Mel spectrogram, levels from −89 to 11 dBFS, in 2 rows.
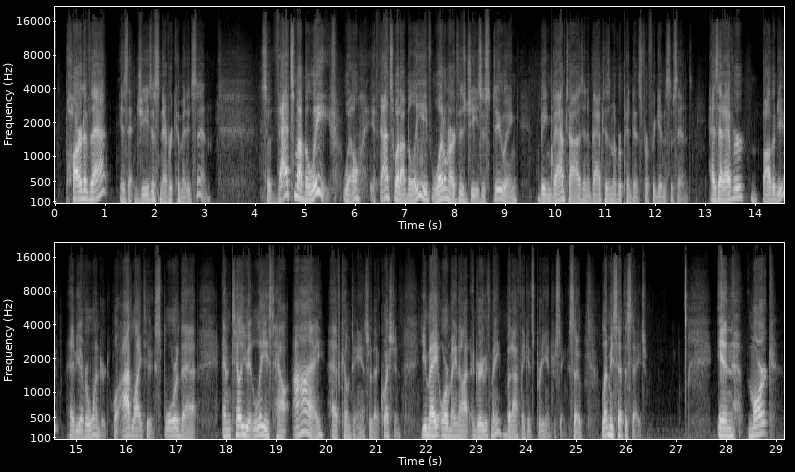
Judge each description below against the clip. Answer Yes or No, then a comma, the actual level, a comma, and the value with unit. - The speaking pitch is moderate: No, low, 125 Hz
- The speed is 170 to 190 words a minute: Yes, average, 175 wpm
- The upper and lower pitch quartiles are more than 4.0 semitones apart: Yes, average, 4.4 semitones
